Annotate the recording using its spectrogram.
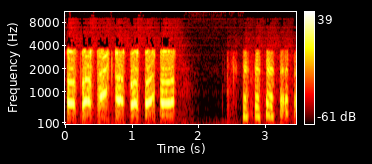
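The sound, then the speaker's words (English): A human voice imitates dolphin sounds: a quick, evenly paced run of seven squeaky, chattering calls, a short pause, then five more choppier, lower bursts. “Let's hear some dolphin sounds.”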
